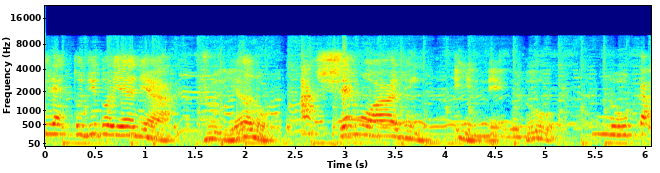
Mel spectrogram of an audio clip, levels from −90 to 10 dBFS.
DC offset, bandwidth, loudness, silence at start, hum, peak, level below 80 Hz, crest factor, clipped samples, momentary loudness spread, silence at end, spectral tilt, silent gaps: under 0.1%; 10.5 kHz; -11 LUFS; 0 s; none; 0 dBFS; -26 dBFS; 10 dB; under 0.1%; 9 LU; 0 s; -5 dB/octave; none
